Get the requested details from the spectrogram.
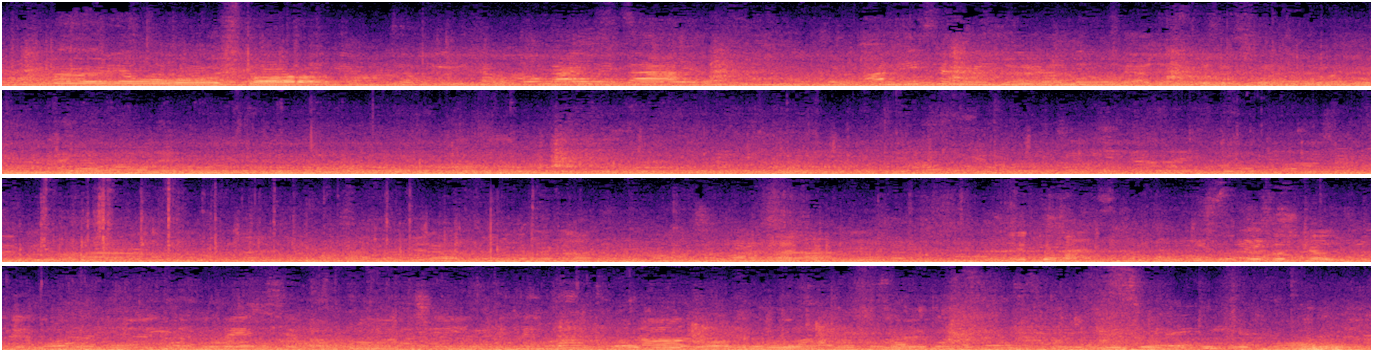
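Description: A crowd of people chatter in a busy open square.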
